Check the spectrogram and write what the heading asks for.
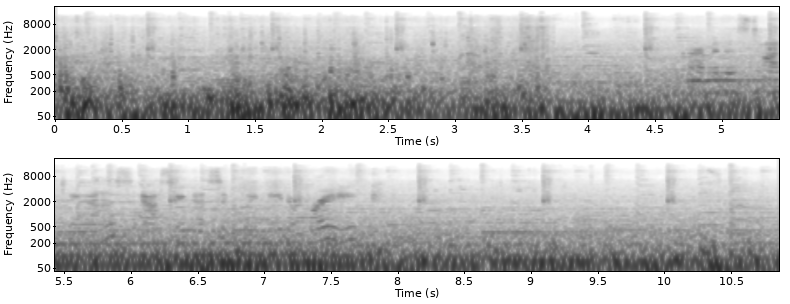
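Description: Truck cabin rumble on a rough, rocky dirt road: a steady low drone with frequent rattles and knocks as the truck jolts over the rocks. From about halfway through, faint wavering pitched sounds sit over it.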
